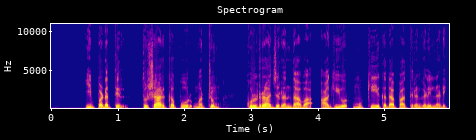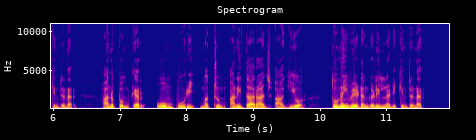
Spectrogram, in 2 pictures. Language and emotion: Tamil, neutral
